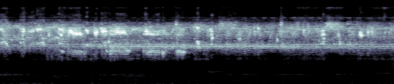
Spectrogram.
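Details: Swiftlets returning to the nest at dusk in the hundreds, giving a steady, buzzy chorus of high twittering calls with faint low background hum.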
